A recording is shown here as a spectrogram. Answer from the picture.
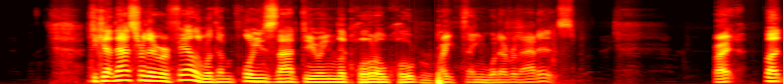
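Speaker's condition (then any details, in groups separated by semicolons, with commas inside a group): Cleft lip and palate; present since childhood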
